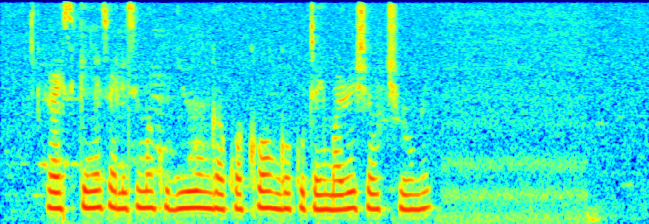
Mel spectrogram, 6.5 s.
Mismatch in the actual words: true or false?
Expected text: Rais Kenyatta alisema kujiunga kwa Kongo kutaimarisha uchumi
false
